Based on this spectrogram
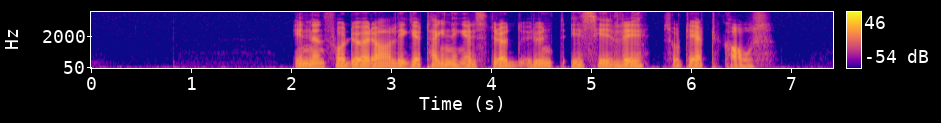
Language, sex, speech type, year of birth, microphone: Norwegian, male, read, 1956, Sennheiser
